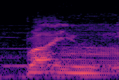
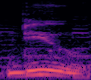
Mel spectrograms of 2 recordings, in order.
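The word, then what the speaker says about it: Ryu: Rayu in English. Du in Japanese.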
